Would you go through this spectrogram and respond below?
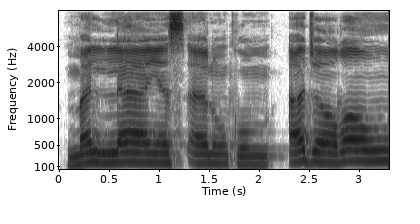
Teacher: کم میں میم ساکن ہے اظہار کے ساتھ پڑھیں گے کیونکہ حروف حلقی میں سے آ رہا ہے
